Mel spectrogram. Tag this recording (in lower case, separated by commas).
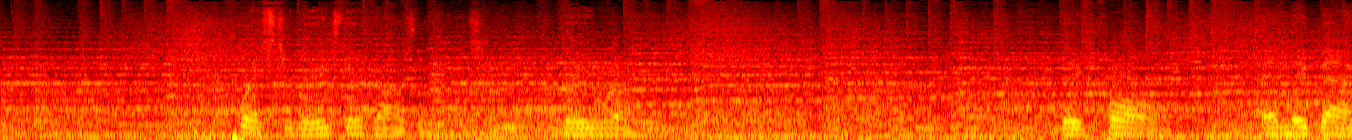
theme music, speech, music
